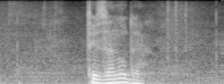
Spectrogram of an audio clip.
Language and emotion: Russian, neutral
